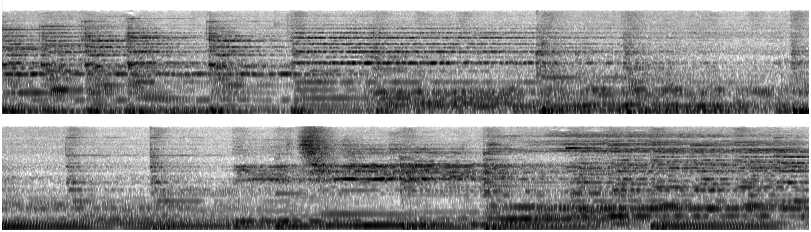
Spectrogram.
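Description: Backing music for a Japanese song, led by a sustained organ-like keyboard melody over a steady bass line.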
